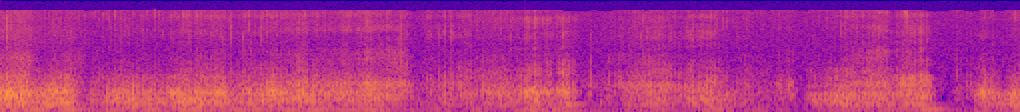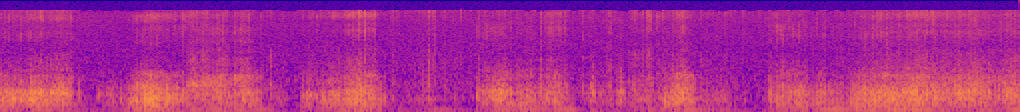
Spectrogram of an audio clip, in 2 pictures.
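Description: Long bare natural nails scratch slowly around the edges of a round, porous black foam windscreen on a white microphone. The result is a steady series of soft, raspy scratching strokes, each rising and fading, with a low steady hum underneath.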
